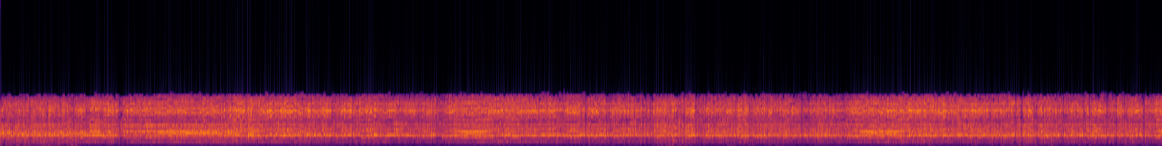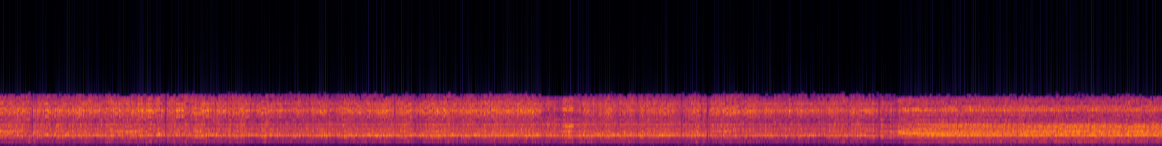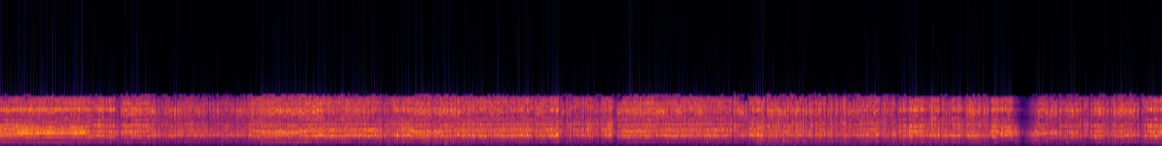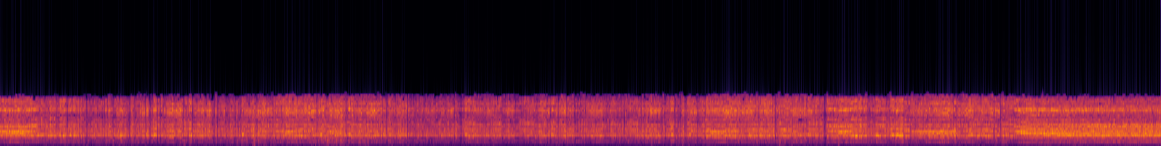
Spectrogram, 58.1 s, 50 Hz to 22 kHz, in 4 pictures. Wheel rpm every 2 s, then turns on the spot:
210, 220, 230, 230, 230, 220, 230, 230, 230, 230, 230, 230, 230, 200, 200, 220, 230, 230, 230, 230, 200, 190, 230, 230, 230, 230, 230, 230, 210.
none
